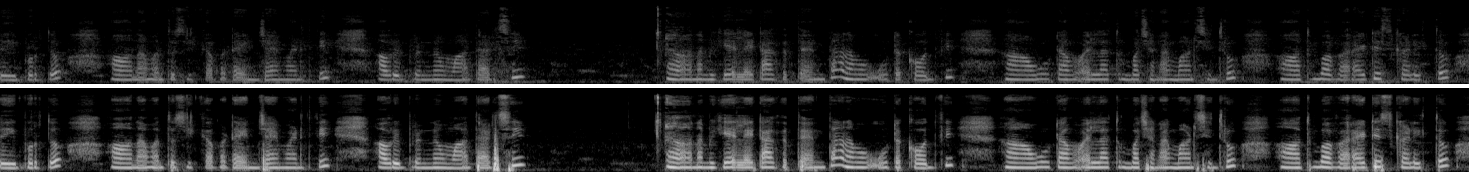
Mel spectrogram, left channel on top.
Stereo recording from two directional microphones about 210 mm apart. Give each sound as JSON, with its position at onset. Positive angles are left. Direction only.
{"t": 0.3, "sound": "speech", "side_deg": -30}
{"t": 6.5, "sound": "speech", "side_deg": -35}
